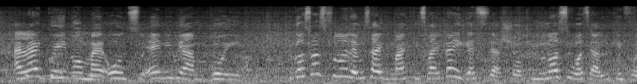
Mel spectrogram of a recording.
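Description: Music plays in the background as a woman speaks at a very fast pace. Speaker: lifestyle vlogger. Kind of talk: casual vlog chat. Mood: wary, mildly complaining. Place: market. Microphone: phone near.

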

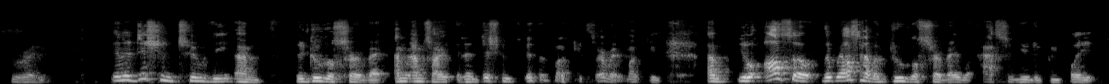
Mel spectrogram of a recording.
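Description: Against a quiet background, a man with an American accent speaks at a moderate pace, somewhat breathy, with lively intonation. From Texas. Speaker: webinar host for aging services agency; webinar host. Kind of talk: webinar moderation and announcements. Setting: video call. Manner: halting, many fillers. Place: home room. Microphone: video call.

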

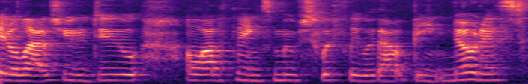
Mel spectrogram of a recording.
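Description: At a moderate pace, a woman with a fairly high pitch speaks in a flat monotone. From Louisiana, US South. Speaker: book youtuber. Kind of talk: casual vlog talk to camera. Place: home room. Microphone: phone near.

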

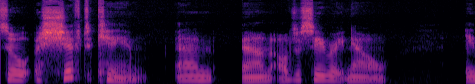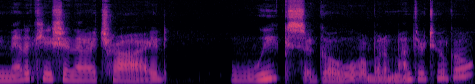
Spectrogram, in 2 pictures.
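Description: A woman's fairly low voice with a slightly husky edge and vocal fry, in a dry, close sound with no echo

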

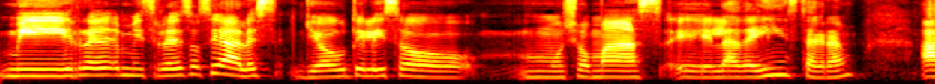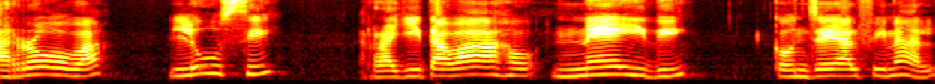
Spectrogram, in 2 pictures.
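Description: Very slowly, a woman talks at a medium pitch. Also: fairly even intonation, quiet background. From Dominican Republic. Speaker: fiction writer; guest. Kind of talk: interview. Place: studio.

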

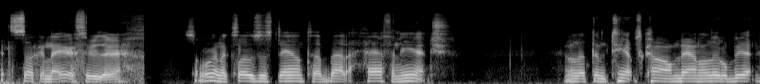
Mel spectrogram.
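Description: A man speaks at a fairly quick pace in a flat monotone. The sound is dry with no echo, over a quiet background. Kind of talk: tutorial. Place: garden. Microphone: lapel.

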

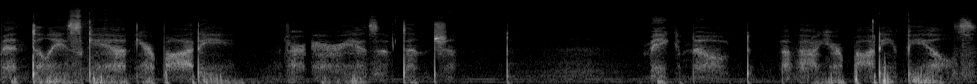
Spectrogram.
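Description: Whispering, a woman speaks calmly at a very slow pace with long, frequent pauses and big swings in loudness. Noticeable background noise runs underneath. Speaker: ASMR creator. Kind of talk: guided sleep relaxation. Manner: whispered; slow, calm.

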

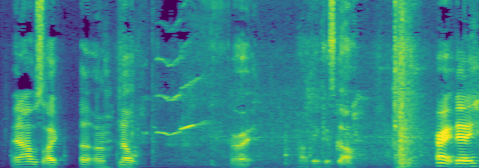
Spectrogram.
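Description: Noticeable background noise sits behind a woman with a fairly low voice. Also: ordinary pitch variation, moderate pace. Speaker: vlogger. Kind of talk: casual vlog chat. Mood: relaxed, slightly rushed.

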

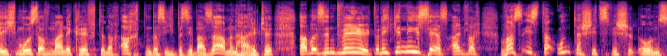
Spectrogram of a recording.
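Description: A man's high voice at a moderate pace, with very wide pitch swings, dry sound with no echo and a quiet background. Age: 60s. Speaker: pastor. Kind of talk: sermon. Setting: online conference. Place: stage. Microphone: handheld.

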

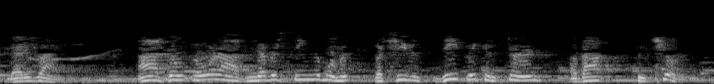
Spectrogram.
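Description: High-pitched man with a Kentucky accent, ordinary pitch variation and a moderate pace, music in the background. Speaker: healing evangelist. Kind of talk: sermon prayer line. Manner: folksy.

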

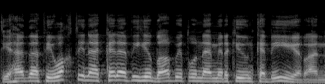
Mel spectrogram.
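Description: Ordinary pitch variation runs through a man's plain, everyday voice. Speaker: news anchor. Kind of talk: news reading. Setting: studio. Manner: formal, measured, steady broadcast delivery.

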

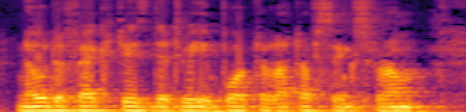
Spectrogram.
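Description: A man with a Hungarian accent speaks at a fairly low pitch. Audible room echo and light background noise are present. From Hungary. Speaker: politician, party president. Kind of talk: interview answer. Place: office.

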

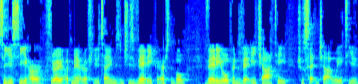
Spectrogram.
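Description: Delivering lines at a fairly quick pace, a man speaks with monotone, flat intonation and big swings in loudness. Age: young. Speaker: portfolio manager. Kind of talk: panel discussion. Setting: live event with audience. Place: hall.

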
